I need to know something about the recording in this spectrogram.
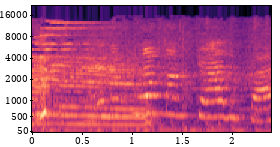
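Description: Children's voices exclaiming and chattering excitedly, without clear words.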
